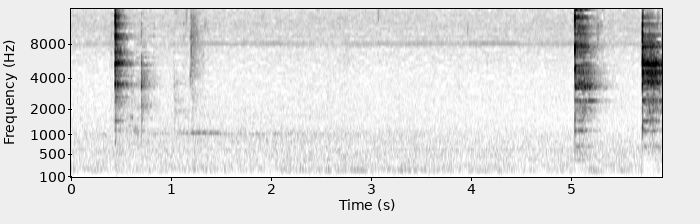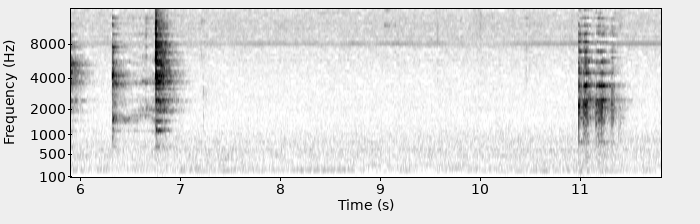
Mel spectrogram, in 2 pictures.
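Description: Salad is served onto a plate with utensils, making a few scattered clinks and taps of cutlery against dishware, heard close in a quiet kitchen.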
